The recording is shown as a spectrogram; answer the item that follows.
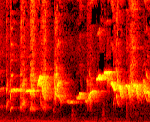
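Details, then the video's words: Young Javan myna calling for its companions with an almost continuous stream of loud, wavering whistles and chattering slurs that rise and fall, giving a busy, gurgling effect. "Jalak kebo Muda Memanggil Kawan Suara Asli Jalak Kebo"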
